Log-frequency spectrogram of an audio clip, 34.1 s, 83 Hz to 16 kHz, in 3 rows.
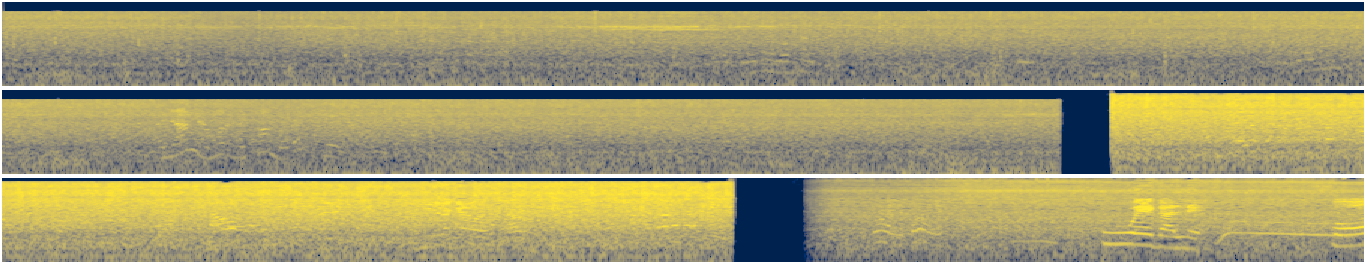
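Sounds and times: floodwater rushing: 0.0 - 18.8, 20.6 - 28.8, 29.4 - 34.0
heavy rain: 0.0 - 19.6, 20.6 - 28.8, 29.4 - 34.0.

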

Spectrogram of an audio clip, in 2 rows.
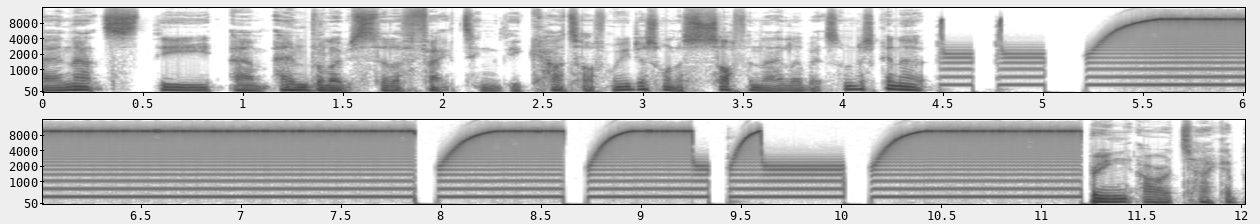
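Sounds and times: synth lead tone: 4.5 - 11.2.

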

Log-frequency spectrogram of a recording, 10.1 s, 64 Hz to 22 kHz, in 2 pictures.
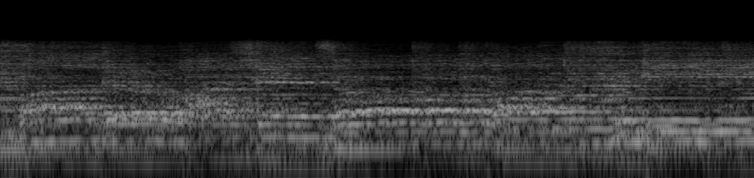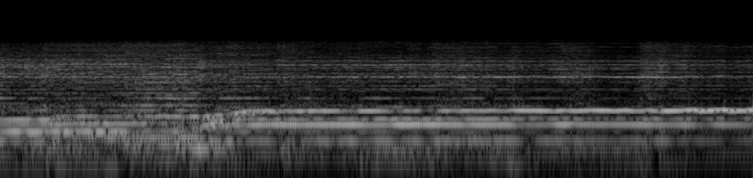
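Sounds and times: male vocal group singing in harmony: 0.0 - 10.0.

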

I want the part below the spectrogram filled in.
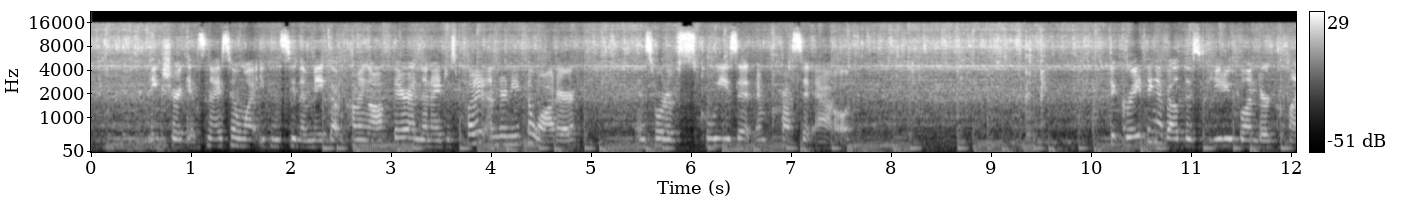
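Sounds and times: tap water running into sink: 0.0 - 12.0.

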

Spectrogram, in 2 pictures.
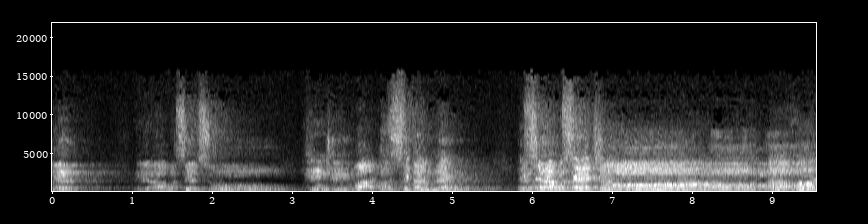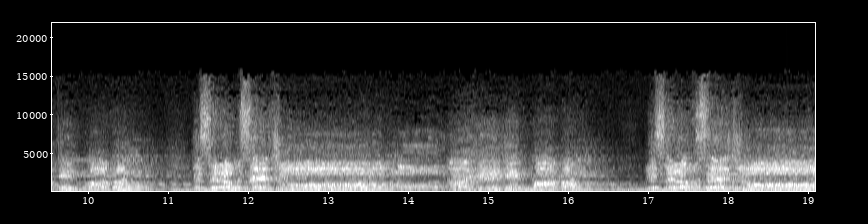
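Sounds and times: mixed choir singing in harmony: 0.0 - 19.0.

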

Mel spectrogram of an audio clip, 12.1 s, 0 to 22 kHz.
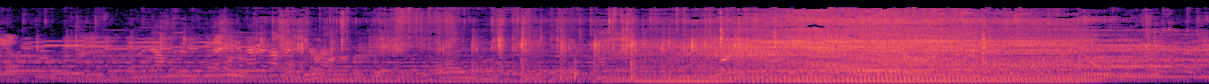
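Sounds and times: motorcycle engine passing by: 6.2 - 12.0.

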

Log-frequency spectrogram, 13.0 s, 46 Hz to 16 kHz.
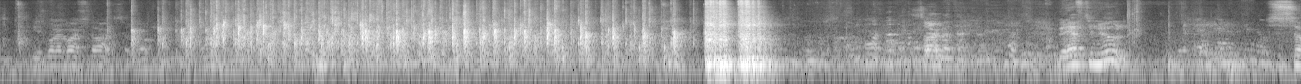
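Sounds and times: audience applauding: 1.2 - 7.1.

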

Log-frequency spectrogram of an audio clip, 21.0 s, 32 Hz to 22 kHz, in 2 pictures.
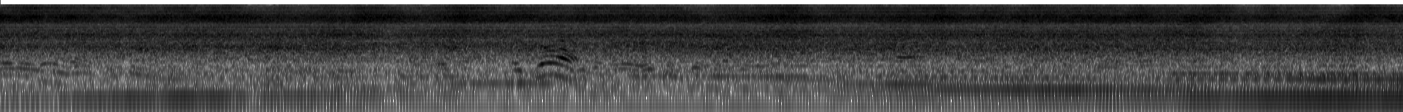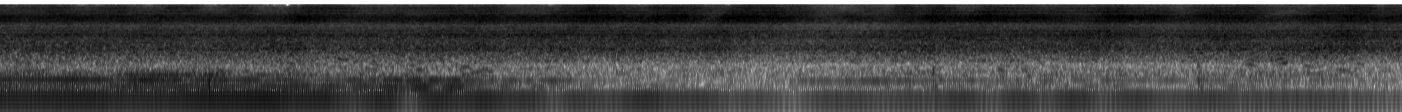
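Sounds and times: steam locomotive hissing: 0.0 - 21.0
low steady hum: 6.2 - 20.8.

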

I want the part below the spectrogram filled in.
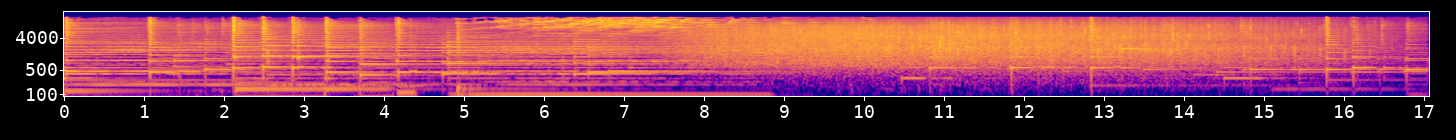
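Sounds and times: plucked-string instrumental: 0.0 - 9.1, 10.5 - 17.0
audience applauding: 7.7 - 16.8.

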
